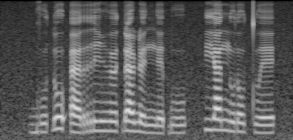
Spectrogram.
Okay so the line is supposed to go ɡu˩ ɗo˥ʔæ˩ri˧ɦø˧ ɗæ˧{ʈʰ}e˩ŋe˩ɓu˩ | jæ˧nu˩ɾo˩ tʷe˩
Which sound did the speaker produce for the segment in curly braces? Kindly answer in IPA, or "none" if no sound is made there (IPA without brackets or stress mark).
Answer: ɳ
